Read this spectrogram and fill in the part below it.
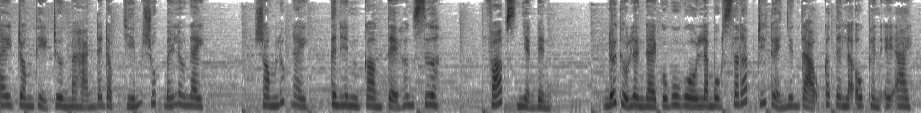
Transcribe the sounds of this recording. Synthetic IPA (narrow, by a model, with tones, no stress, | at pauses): a˧jt͡ɕɔ˧wŋ͡mt̪ʰḭ˧˨t͡ɕɨ˨˩əŋmaː˨˩ɦa̰ː˧˥nɗa̰ː˧˥ɗa˨˩wk͡p̚t͡ɕi˨˦əmsu˦˥t̚ɓə˨˦jlə˧wna˧j | sɔ˧wŋ͡mlʊ˦˥k͡p̚na˨˩jt̪ï˨˩ŋ̟ɦï˨˩ŋ̟kɔ˨˩nt̪e˧˩ɦəː˧nsɨ˧ə | fɔ˦˥p̚sɲə̰˧˨nɗḭ̈˧˨ŋ̟ | ɗo˨˦jt̪ʰu˧˩lə̰˧˨nːa˨˩jku˧˩əɣu˧ɣo˧laː˨˩mo˨˩t̚saː˧ɗə˦˥p̚t͡ɕi˨˦t̪wḛ˧˩˨ɲə˧nt̪a̰ː˧˨wkɔ˨˦t̪e˧nlaː˨˩ʔo˧pə˨˩nʔe˧ʔaː˧j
